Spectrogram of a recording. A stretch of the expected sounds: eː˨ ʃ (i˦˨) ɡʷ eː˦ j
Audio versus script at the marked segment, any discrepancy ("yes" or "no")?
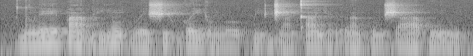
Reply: no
